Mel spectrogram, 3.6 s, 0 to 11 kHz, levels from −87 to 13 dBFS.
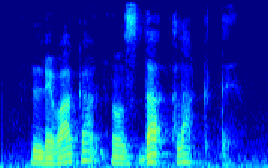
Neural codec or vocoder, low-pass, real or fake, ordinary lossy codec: none; 9.9 kHz; real; MP3, 48 kbps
